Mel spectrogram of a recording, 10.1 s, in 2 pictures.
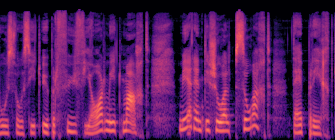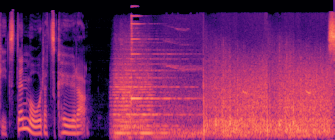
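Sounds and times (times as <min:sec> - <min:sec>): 
speech: 0:00.0 - 0:07.4
fireworks exploding: 0:07.8 - 0:10.0.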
